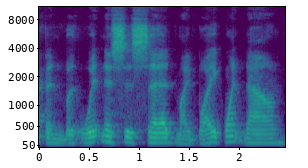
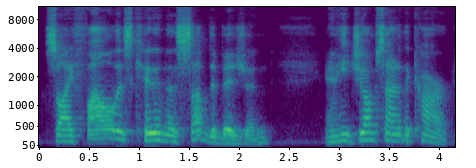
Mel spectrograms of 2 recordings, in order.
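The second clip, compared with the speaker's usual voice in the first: ordinary talk, nothing marked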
